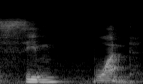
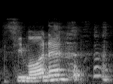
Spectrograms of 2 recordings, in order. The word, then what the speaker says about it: Simone: All right, let me tell the world your name is Sim1. It's kind of not. It's pronounced Simone. Italy pronunciation is a little bit different.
